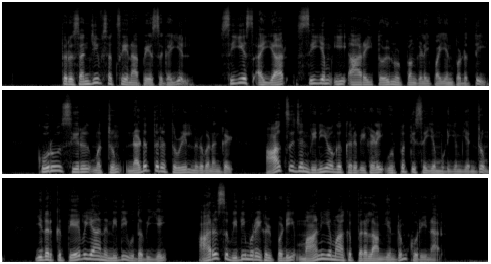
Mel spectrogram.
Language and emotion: Tamil, neutral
